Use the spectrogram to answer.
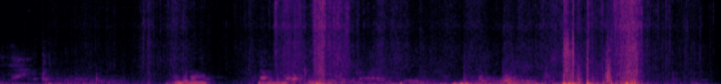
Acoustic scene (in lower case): elevator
